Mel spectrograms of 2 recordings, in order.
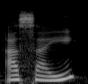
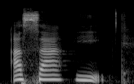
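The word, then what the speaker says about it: açaí: rzecz która dotyczy wymowy powszechnie słyszę że niektóre osoby czytają jagody asai Akai jednak nie jest to do końca poprawnie ponieważ tutaj po portugalsku nazwa ta ma literę C jednak jest to litera C Z ogonkiem tak zwanym seką sesji Gila i czyta się to właśnie c jako literkę s stąd więc poprawna wymowa tych właśnie jagód i tak właśnie mówią na nie Brazylijczycy to są jagody asai także na samym końcu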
